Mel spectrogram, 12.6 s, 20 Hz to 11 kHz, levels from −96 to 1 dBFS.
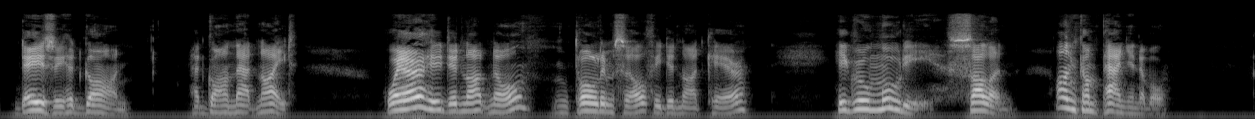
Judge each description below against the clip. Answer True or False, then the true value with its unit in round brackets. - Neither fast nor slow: False (115 wpm)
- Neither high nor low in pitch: True (165 Hz)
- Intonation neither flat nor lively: False (5.7 semitones)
